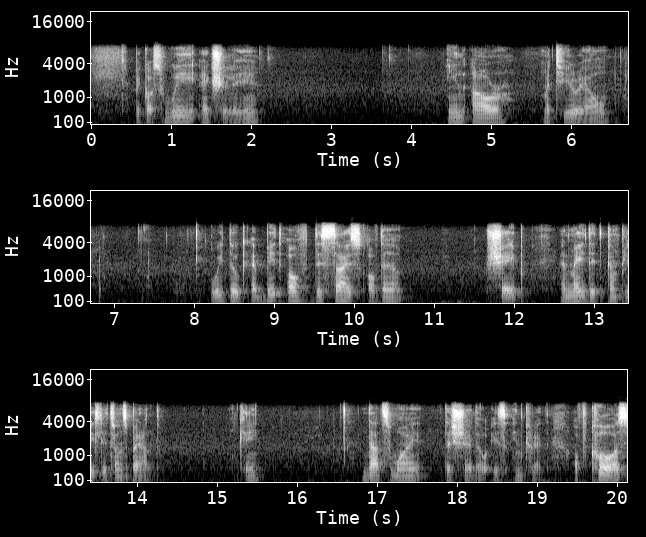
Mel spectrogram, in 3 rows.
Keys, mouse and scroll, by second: 7.3 right click, 18.7-20.1 drag.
